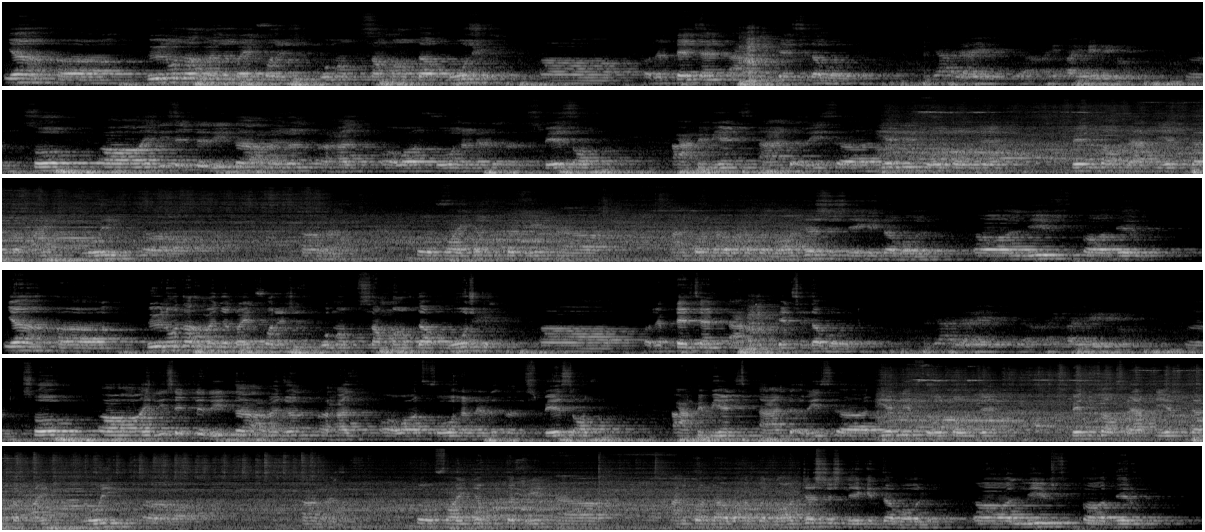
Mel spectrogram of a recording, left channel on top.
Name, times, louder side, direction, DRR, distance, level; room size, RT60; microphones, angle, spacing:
voice 1, 0.0-5.0 5.4-7.4 7.8-8.5 11.8-18.0 18.7-26.0 27.0-27.4 28.2-30.2 30.7-33.4 33.7-35.5, equal, 85° right, 5 dB, 4.6 m, -28 dB
voice 2, 9.3-9.9 10.1-11.2 12.5-12.7 13.1-13.2 16.8-16.9 17.6-18.1 18.9-19.1 19.6-19.8 23.9-24.0 24.5-24.6 27.0-27.4, equal, 60° left, -5 dB, 7.6 m, -31 dB
sound 1, 20.7-32.0, right 2 dB, 65° right, 5.8 m, -35 dB
24.0 x 21.0 x 7.6 m, 1.5 s
head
